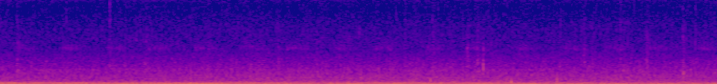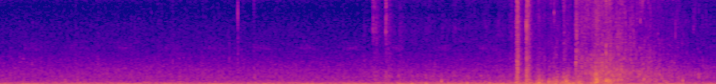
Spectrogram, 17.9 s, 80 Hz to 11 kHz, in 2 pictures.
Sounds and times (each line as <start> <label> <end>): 11.8 Cicadas 17.9
13.5 ducks 17.9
